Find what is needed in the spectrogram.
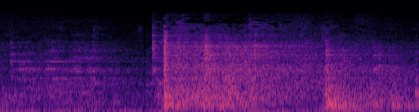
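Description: Plastic folding table with metal legs being handled and set up: a sharp knock a little under a second in, clatter after it, then another knock near the end.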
